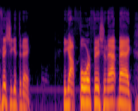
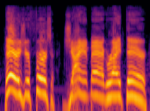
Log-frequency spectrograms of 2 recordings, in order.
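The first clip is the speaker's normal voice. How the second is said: louder, slowed-down hype call; excited hype; 4 semitones higher, 9 dB louder, much slower than usual. Real, not acted. Emcee hyping the first giant bag to the crowd, louder excited call. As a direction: keep the crowd roaring.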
